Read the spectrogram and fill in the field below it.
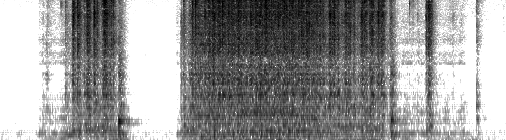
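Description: A sewing machine stitches a zipper seam, running in two bursts: a short run, a pause, then a longer steady stretch of fast needle chatter, followed by a few brief clicks near the end.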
